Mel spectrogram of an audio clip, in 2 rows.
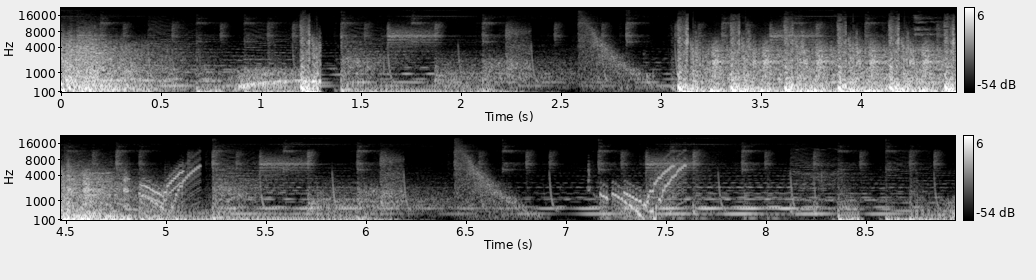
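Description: Gunfire in a Front Mission 3 mech battle, with sharp cracks, bursts of rapid fire and heavy crashing impacts coming in uneven clusters, loud and close.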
